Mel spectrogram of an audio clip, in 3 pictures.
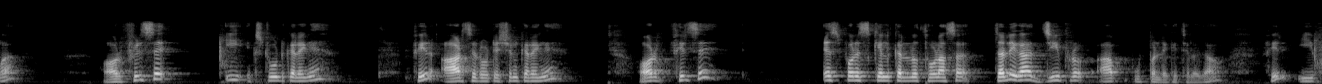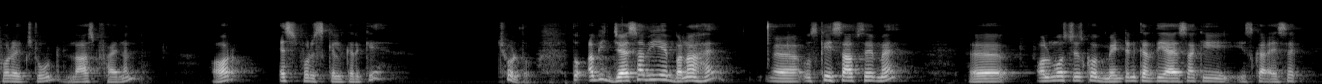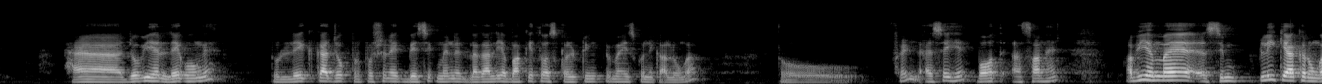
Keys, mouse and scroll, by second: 0.3 click, 2.2 e, 3.4 click, 4.5 r, 5.8 click, 10.5 g, 11.6 click, 13.1 e, 14.6 click, 16.3 s, 17.7 click, 21.1 1, 21.5-23.4 drag, 23.4 g, 24.6 click, 25.9 g, 26.4 click, 28.4 g, 29.4 click, 30.7 g, 31.2 click, 32.2 g, 32.8 click, 33.9 g, 34.7 click, 38.0-39.6 drag.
